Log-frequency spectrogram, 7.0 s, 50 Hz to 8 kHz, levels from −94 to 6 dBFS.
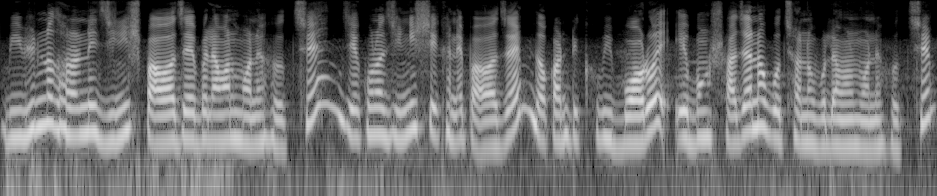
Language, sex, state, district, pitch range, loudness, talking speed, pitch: Bengali, female, West Bengal, Jalpaiguri, 200-250 Hz, -17 LUFS, 195 wpm, 220 Hz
